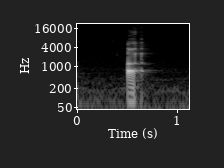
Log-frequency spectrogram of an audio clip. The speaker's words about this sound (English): That's by me. That's ad-libbed. The burp.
